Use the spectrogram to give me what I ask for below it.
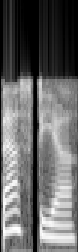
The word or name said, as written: Bastia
